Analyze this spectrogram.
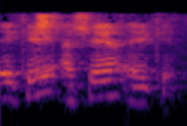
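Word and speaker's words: Eke, Asher, Eke (אהיה אשר אהיה): C'est-à-dire, en fait, ce que tu vas leur dire, c'est ce nom divin-là, qui est, comme c'est un nom divin, je ne le prononce pas comme il s'écrit, c'est Eke, Asher, Eke.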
